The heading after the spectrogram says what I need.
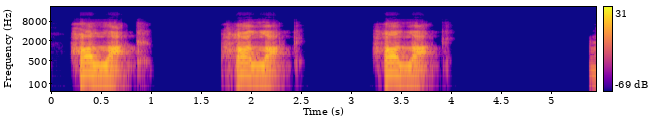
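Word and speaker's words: הלך: The word for walked or went, and it's halak.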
